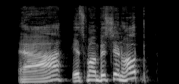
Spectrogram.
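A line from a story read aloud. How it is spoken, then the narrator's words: Boy calling after. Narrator (German): rief der Junge hinter ihm her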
